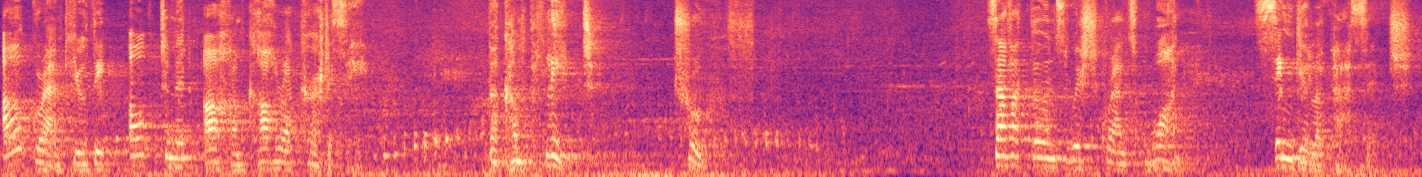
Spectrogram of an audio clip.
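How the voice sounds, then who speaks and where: A woman's voice: fairly low pitch, lively intonation, creaky, heavily acted. A woman voicing a sly, ancient female wish-dragon spirit in a video game, speaking theatrically with cryptic, silky taunts. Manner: slow, theatrical, silkily taunting. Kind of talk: dramatic video game dialogue. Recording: echoing long reverb, noisy game ambience.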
